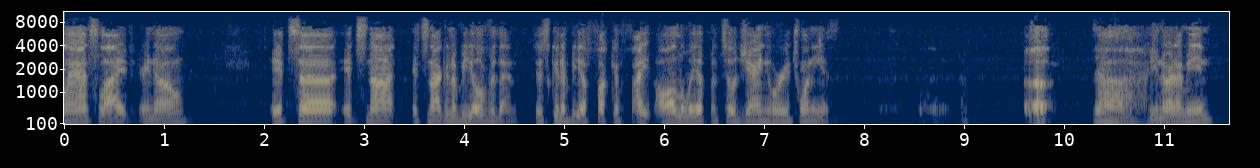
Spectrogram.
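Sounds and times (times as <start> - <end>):
speech: 0.0 - 1.3, 2.1 - 7.8, 9.6 - 11.6
person burping: 9.6 - 10.8.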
